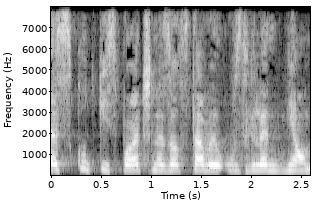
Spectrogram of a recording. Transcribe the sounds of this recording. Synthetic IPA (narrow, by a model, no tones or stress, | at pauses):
ɛskut̪kʲispɔwɛt͡ʂnɛzɔst̪awɘuvzɡlɛnd̪ɲɔn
